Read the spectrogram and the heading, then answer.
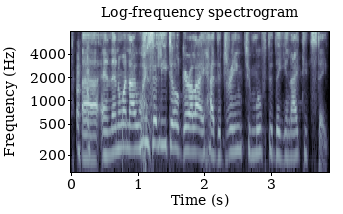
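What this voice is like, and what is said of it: French accent in English. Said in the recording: “first I'm French, so probably people notice an accent.”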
